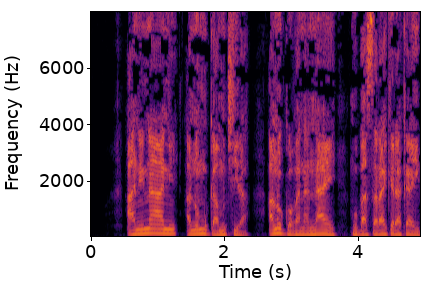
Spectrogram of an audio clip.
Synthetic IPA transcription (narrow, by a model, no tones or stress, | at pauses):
aninaːniano̞muɡʱamut͡ʃiːɾa | ano̞ɡʱo̞ʋananaje̞ | muɓasaɾak̬e̞ɾakaiːta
